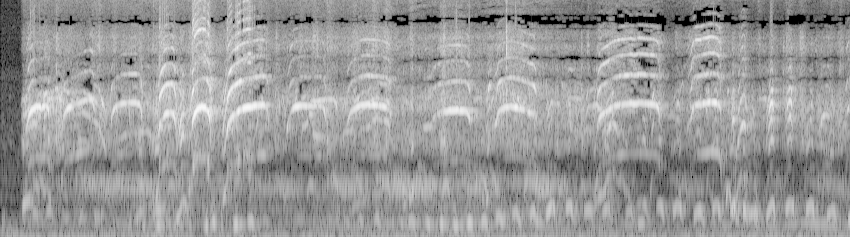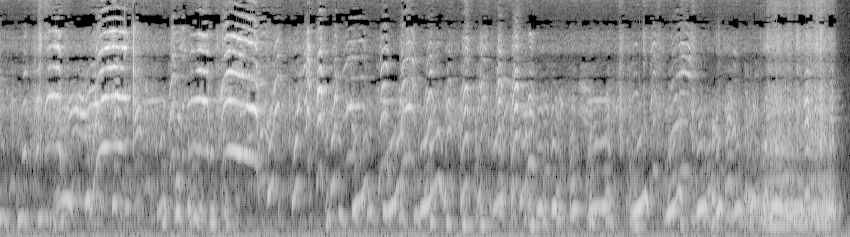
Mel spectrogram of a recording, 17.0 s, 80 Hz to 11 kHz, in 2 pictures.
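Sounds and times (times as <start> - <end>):
hyenas laughing: 0.0 - 17.0.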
